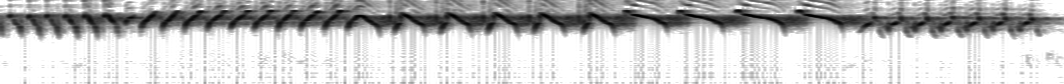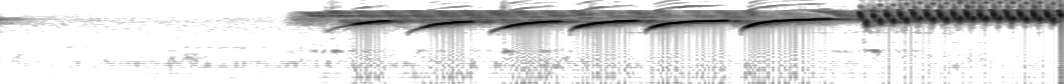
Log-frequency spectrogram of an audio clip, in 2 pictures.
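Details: Canary singing to call another canary to sing, part of song training; a long, fast cascade of descending chirps, a pause of near silence, then five clear arched whistles and a dense buzzy trill.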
